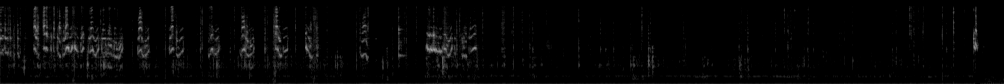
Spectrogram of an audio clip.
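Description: Cards being dealt and laid onto a cloth-covered table: quick crisp taps and scrapes of card stock, dense in the first few seconds, with a longer sliding swish about four seconds in, then thinning to occasional taps.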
